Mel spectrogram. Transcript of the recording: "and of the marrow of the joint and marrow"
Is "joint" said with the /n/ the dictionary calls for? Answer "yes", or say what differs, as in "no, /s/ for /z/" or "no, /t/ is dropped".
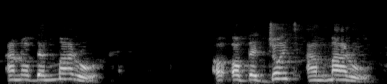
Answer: yes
